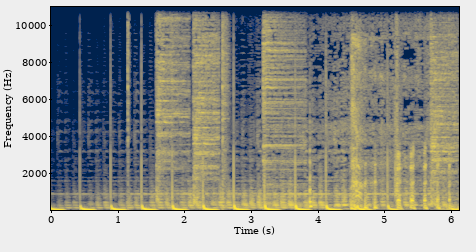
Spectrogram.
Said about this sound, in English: It's the sounds from the 909 drum machine that basically started this whole scene.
